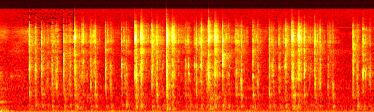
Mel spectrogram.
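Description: Typing on a computer keyboard: a quick, irregular run of key clicks that stops near the end.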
